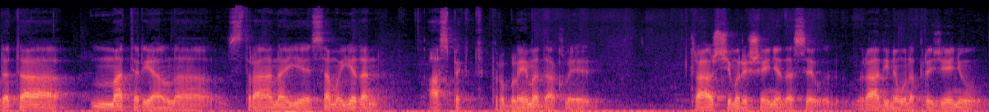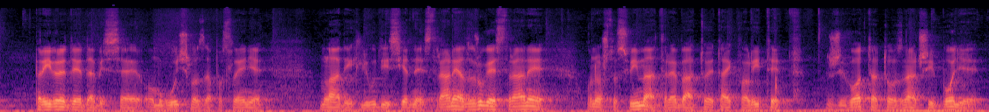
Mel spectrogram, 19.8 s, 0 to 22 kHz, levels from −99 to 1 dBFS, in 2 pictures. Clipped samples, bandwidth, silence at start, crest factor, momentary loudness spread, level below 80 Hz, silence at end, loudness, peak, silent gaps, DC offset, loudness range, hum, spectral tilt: under 0.1%; 16 kHz; 0 s; 18 dB; 13 LU; -38 dBFS; 0 s; -27 LUFS; -8 dBFS; none; under 0.1%; 3 LU; none; -6 dB/octave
